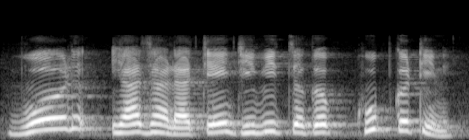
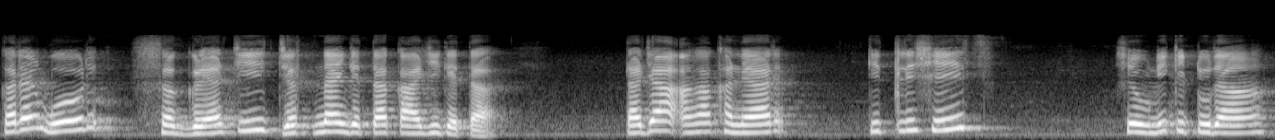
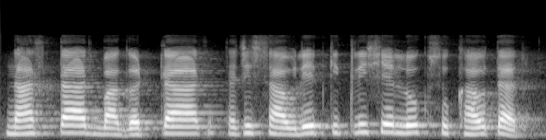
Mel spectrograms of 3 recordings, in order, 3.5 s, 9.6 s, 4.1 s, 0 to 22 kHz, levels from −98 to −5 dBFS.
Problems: none marked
